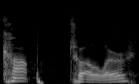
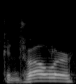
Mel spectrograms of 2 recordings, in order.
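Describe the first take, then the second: First: The first syllable is said with an 'mp' sound. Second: The first syllable is said with an 'n' sound. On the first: It follows the spelling. "Some pronounce it comptroller because that's how it's spelled" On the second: It follows the dictionary's first listing. "the number one pronunciation is controller"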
